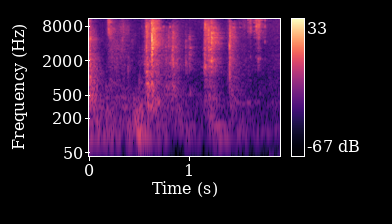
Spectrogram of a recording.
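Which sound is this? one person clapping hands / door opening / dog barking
door opening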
